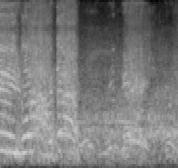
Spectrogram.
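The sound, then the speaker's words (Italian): Protest crowd in Tahrir Square, Cairo, shouting after Hosni Mubarak's speech to the nation: a loud, dense mass of raised, yelling voices that swells and surges without pause. “La fine del discorso alla nazione del presidente egiziano Hosni Mubarak ed il crescendo delle urla di protesta di piazza Tahrir al Cairo.”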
